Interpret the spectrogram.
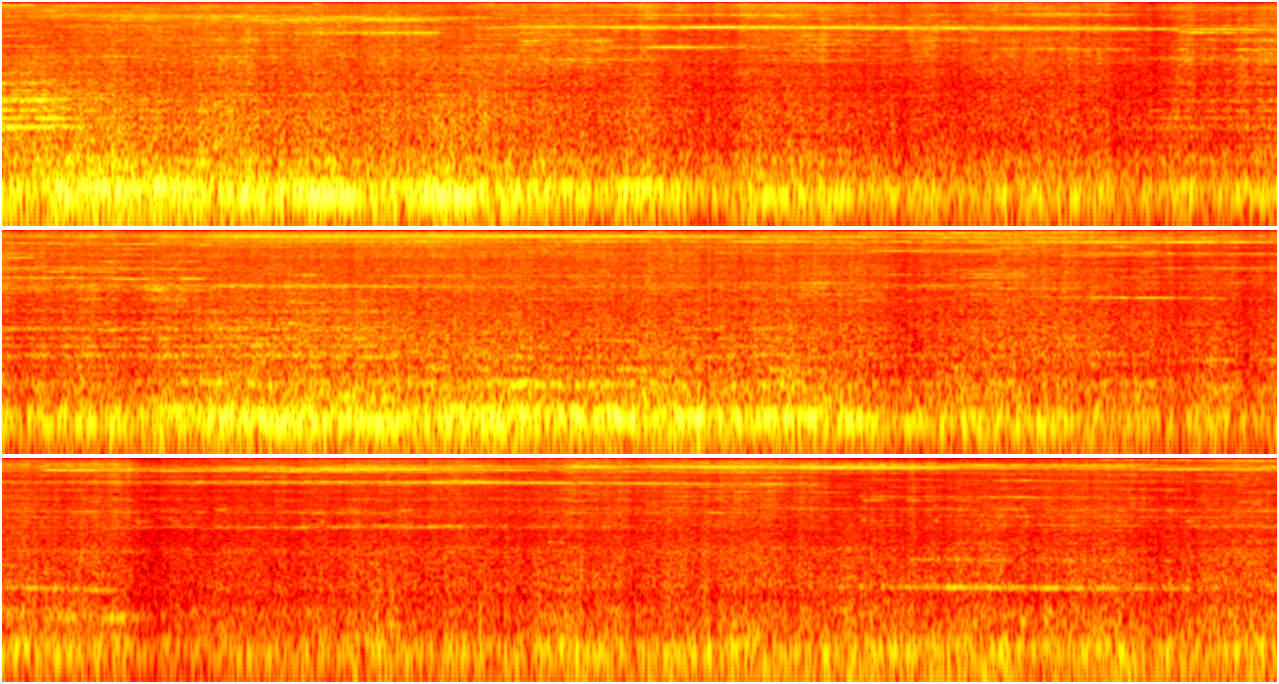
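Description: Double-stack intermodal container cars rolling past on a freight train: a steady low rumble of steel wheels on rail, with high-pitched wheel squeal coming and going.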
